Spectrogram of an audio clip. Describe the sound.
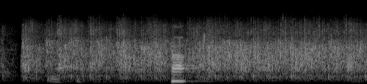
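An audience at an MSU homecoming event bursts into sustained applause in favor of independent public media, dense clapping continuing steadily for several seconds, with a brief voice or cheer rising out of the noise partway through.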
